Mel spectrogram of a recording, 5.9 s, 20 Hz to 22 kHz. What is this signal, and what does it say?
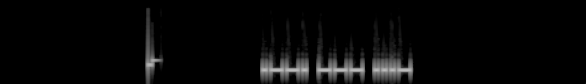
Morse code, heard as a keyed tone, about 29 wpm, 700 Hz. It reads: POV
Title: USA Call Sign Postfixes - 3 Letters 30wpm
